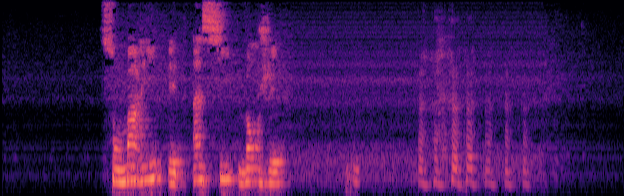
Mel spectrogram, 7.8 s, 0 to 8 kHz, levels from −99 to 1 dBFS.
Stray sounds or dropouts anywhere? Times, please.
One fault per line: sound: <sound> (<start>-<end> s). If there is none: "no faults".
sound: laugh (4.3-4.5 s)
sound: laugh (5.2-6.7 s)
